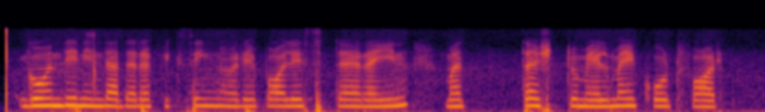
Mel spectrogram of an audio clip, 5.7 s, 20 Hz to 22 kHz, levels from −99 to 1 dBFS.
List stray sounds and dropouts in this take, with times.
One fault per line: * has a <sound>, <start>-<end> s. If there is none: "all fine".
all fine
